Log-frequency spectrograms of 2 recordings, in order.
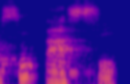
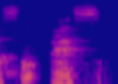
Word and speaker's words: sintaxe: Eh, sim, na todo mundo conhece por sintaxe. É uma pronúncia, não está errada, mas é uma pronúncia que está saindo de desuso, porque com a nova reforma ficou sintaxe, mas não está correto em falar sintaxe, mas é uma pronúncia que já está ultrapassada. O correto é sintasse, você pode pesquisar isso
